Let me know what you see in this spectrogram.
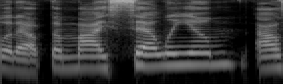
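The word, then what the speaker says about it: mycelium: The Myelium. I'll spell it out just in case I'm saying it wrong.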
